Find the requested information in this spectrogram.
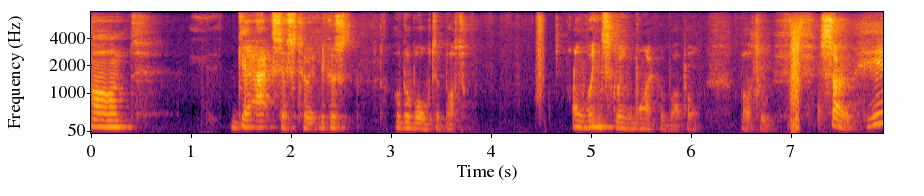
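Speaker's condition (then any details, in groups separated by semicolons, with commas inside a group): No condition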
